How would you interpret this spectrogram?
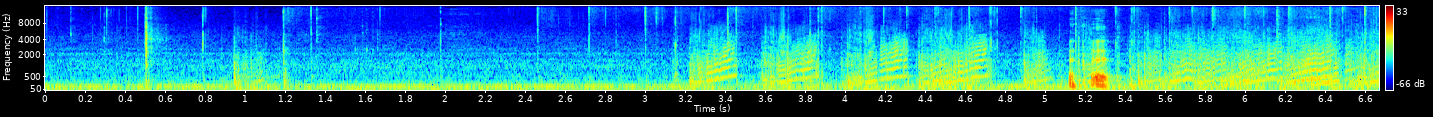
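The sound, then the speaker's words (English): Burning bits of a plastic bag, recorded with a phone, drip onto a piece of cardboard, each drop giving a quick, rising whizzing zip. The drops start sparse and faint over a low hum, then after a few seconds turn into a dense, crackling patter. “Yeah, so that's the little plastic pieces dripping down off the bag onto a piece of cardboard.”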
